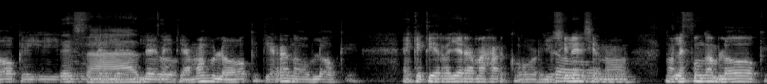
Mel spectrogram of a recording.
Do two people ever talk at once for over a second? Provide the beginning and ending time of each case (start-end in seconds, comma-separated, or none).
0.6-1.9, 5.4-7.0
